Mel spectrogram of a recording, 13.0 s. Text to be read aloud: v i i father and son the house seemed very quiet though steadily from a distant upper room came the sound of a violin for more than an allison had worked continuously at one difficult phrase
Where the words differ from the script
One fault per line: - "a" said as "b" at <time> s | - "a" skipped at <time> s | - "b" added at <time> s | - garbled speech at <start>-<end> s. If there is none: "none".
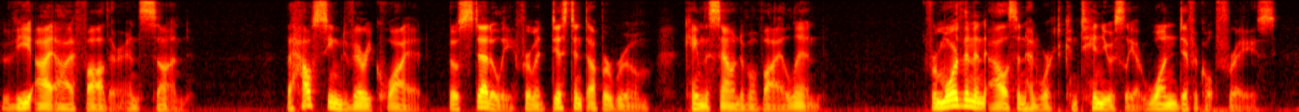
none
